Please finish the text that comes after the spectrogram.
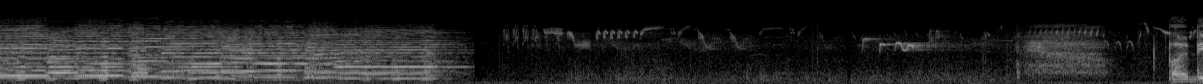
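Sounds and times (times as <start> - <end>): accordion note: 0.0 - 4.8
birds chirping and trilling: 5.0 - 12.0.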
